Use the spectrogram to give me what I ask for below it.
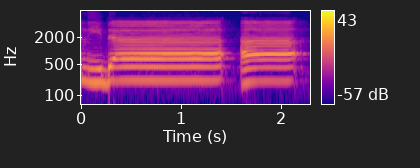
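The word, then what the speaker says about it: نداء: Jadi harusnya gimana bacanya? Illa du'a wa nidaa Dan ingat hanya 2 harokat aja.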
